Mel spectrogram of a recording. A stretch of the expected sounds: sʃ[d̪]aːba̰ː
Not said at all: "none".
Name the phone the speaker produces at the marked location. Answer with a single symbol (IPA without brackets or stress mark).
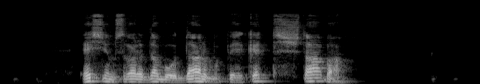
t̪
